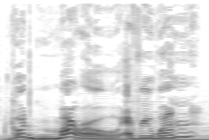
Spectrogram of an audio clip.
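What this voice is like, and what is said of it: Loud shouted ladybug character voice. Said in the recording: “he shouted in his biggest ladybug voice.”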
